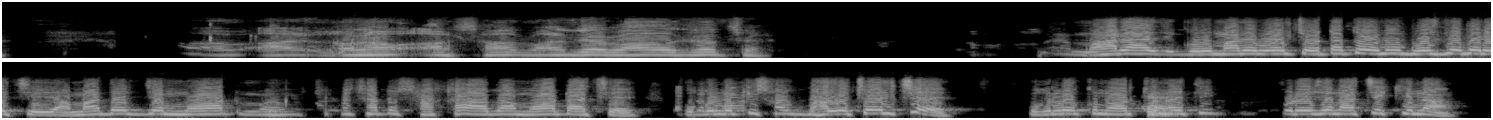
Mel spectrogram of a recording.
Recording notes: Zoom Session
